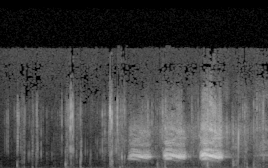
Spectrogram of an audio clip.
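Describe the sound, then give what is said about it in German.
Three harsh crow caws ring out one after another in the second half, fairly loud, over a quiet background with faint scattered taps like footsteps, on lonely night-time streets in Chicago. “Haben Sie das gehört, Mr. Cooper? Ja, Krähen, warum?”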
